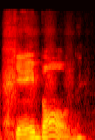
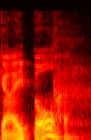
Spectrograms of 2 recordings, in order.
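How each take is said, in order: First: The first word sounds like 'gay', ending 'bolg'. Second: The first word sounds like 'guy', ending 'bola'. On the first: This is how it is said in the Japanese original. "as they pronounce it in Japanese" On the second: This is the speaker's own way of saying it. "my pronunciation of Guy Bola"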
